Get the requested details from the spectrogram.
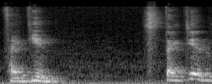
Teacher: Los dos son tonos 4. Y cuando digo zaijian, los digo como un poquito como de arriba hacia abajo. Zaijian. Voy bajando.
